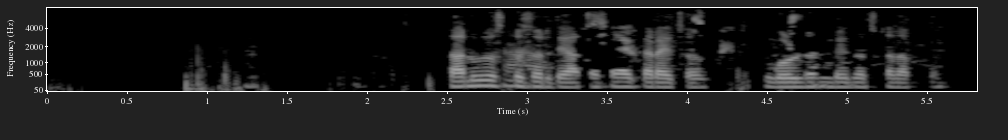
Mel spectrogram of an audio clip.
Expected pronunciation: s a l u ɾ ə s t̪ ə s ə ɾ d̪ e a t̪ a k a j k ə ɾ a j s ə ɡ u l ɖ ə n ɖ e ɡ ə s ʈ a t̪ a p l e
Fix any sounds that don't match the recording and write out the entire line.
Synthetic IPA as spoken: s a l u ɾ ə s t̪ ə s ə ɾ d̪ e a t̪ a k a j k ə ɾ a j t͡s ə ɡ o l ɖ ə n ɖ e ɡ ə s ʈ a t̪ a p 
